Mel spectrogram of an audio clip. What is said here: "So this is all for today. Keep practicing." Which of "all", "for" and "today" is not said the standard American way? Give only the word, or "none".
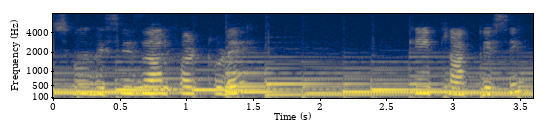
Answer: for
